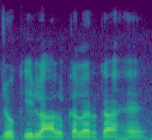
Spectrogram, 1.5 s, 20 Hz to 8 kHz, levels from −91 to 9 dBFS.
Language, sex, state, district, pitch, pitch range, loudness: Hindi, male, Assam, Kamrup Metropolitan, 120 Hz, 115-120 Hz, -18 LUFS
